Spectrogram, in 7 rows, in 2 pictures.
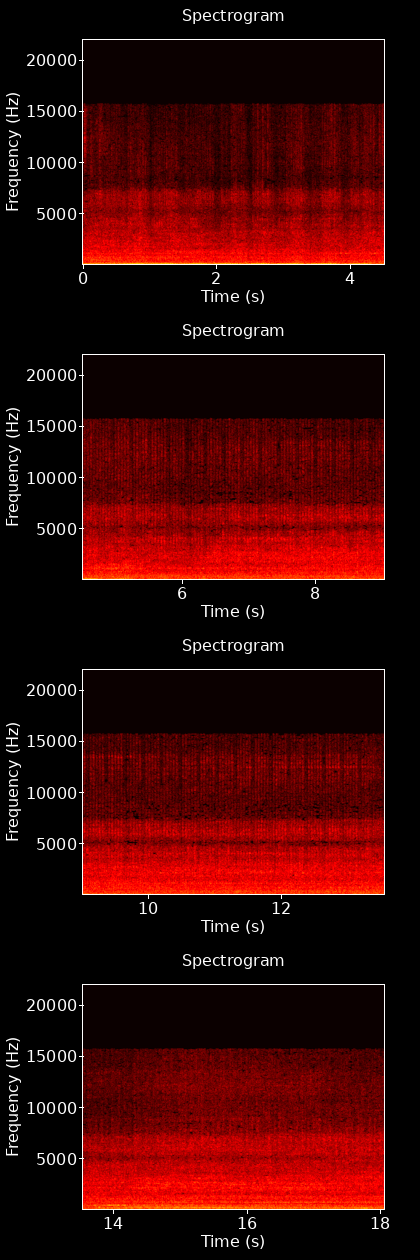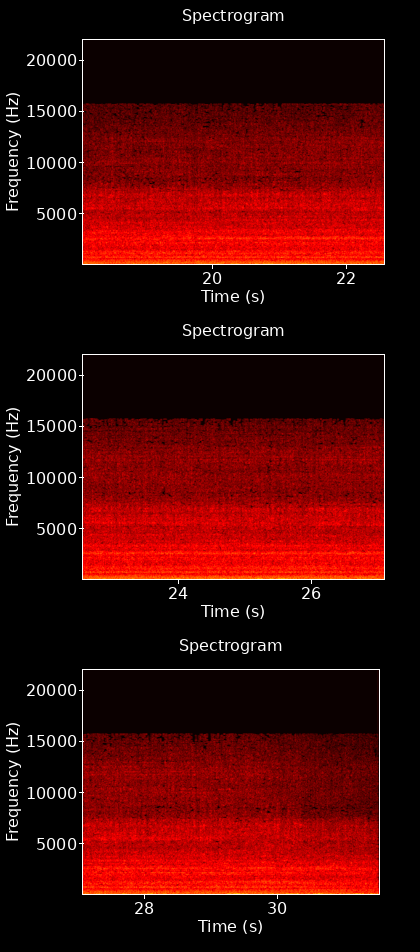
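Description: A 1994 5,000-gallon jet fuel truck's engine idling steadily, with a strong low throb for the first five seconds or so, then heard more lightly from outside the cab.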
